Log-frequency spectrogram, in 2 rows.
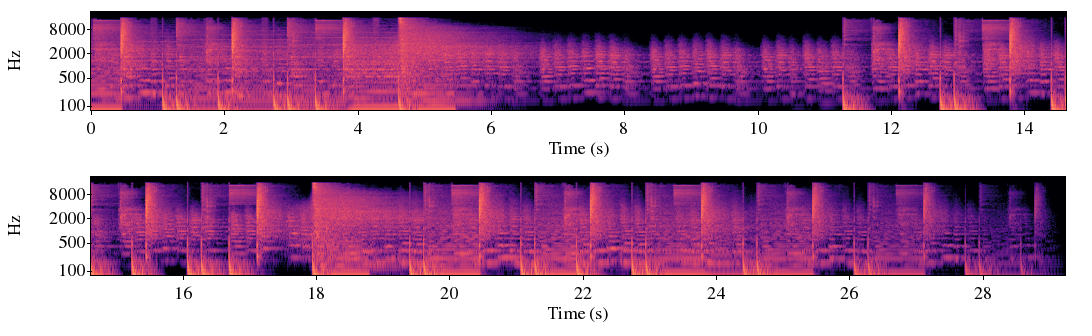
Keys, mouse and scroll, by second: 0.7 KP_Divide, 1.8 m, 2.2 click, 4.7 l, 5.4 click, 6.1 alt+BackSpace, 7.2 click, 7.9 alt+BackSpace, 9.3 click, 10.5 alt+BackSpace, 11.4 ctrl+d, 11.5-12.3 typing, 12.3 click, 13.9 ctrl+BackSpace, 14.9 ctrl+d, 15.0 ctrl+KP_0.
